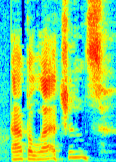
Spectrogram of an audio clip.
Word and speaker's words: Appalachians: all right everybody ready to uh play your appalachians you know it tim tim i said it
